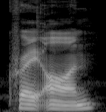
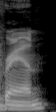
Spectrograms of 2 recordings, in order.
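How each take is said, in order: First: It is two syllables, ending rhyming with dawn. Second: It is one syllable rhyming with man. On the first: "With two syllables, where the second syllable rhymes with dawn" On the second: "with one syllable, rhymes with man"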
